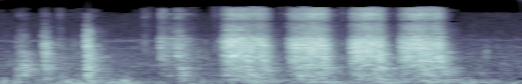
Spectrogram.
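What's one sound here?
An impact wrench hammers in rapid bursts.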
